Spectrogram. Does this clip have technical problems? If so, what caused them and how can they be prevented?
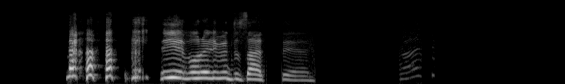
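Yes. The speech carries truncation distortion on a fade from 2.26 s to the end at 5.65 s. It is worst from 2.55 s onward, as the fade-out sinks toward silence. The gain stage keeps too few bits and adds no dither, so the quietest stretch collapses into coarse square steps, which fits an 8-bit path. What marks it out from noise-gate chatter is that the grit follows the falling level itself rather than switching on and off at a fixed threshold. To prevent it, run fades at high resolution and add dither whenever the word length is reduced.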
